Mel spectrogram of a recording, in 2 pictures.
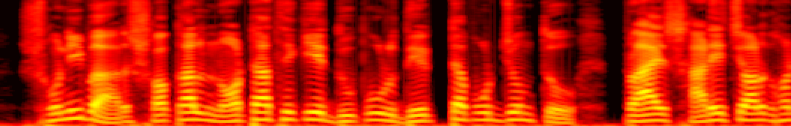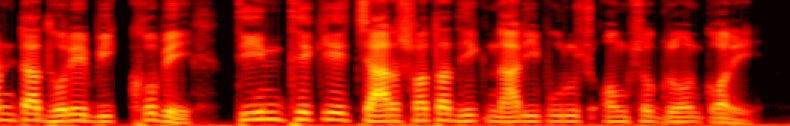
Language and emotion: Bengali, neutral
